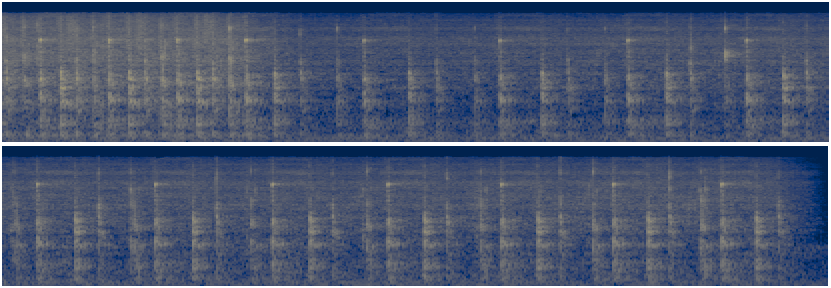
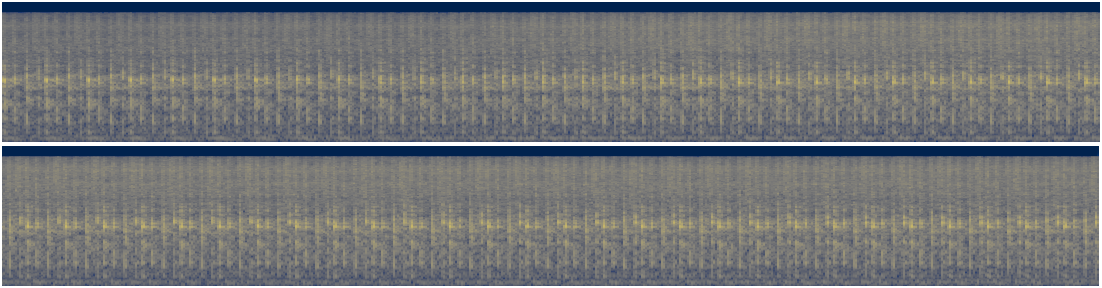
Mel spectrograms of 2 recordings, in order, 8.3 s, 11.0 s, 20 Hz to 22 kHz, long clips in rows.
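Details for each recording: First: Stuart Models large steam plant, Southworth duplex pump during valve timing: quick clicking stroke beat near 100 a minute, slightly uneven; valve blocks only roughly set by eye, still need measured adjustment. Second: Southworth duplex pump of a large Stuart Models steam plant, its valve timing roughly reset, running without pumping water and with the water chest loosely fitted. Quick, light exhaust beats at a steady metronomic pace, far more even than before.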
